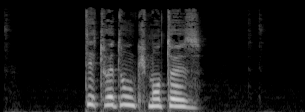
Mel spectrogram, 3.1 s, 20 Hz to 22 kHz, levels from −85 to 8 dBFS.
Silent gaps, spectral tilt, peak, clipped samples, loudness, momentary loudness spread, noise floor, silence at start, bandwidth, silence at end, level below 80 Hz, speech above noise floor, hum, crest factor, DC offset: none; -4.5 dB/octave; -2 dBFS; under 0.1%; -19 LUFS; 11 LU; -68 dBFS; 0.85 s; 16 kHz; 1.1 s; -60 dBFS; 50 dB; none; 18 dB; under 0.1%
